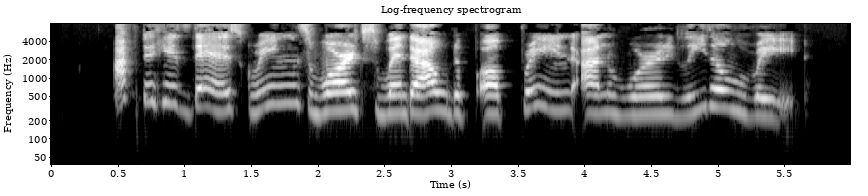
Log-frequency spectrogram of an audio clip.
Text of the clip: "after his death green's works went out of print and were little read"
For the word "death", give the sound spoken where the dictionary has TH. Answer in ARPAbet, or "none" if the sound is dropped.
S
